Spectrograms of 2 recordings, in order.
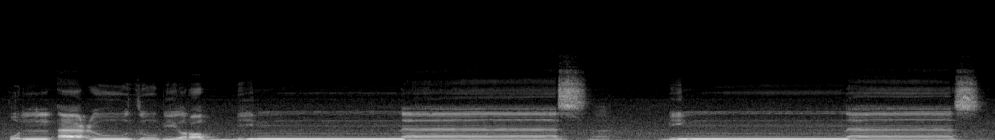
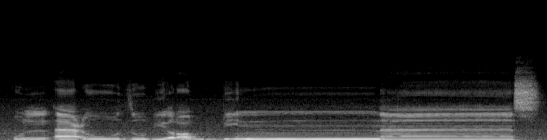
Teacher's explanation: huruf nun ini saat dia dalam keadaan bertasydid seperti ini, maka harus ditahan agak lama ya. Harus ditahan agak lama.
